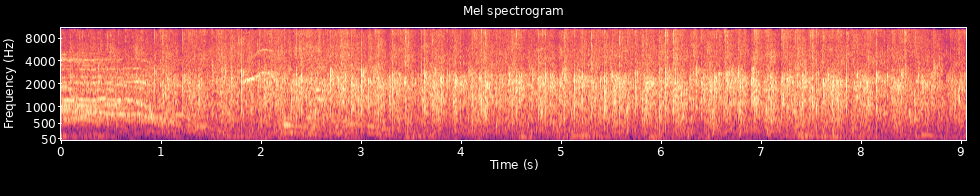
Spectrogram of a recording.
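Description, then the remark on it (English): A comedy festival audience claps steadily for about nine seconds to welcome actor Ryan Moloney, introduced as Jarrod Rebecchi, attorney at law: a dense, even patter of many hands with a faint murmur of crowd voices underneath and a few scattered whoops early on. “Big round of applause for Jarrod Rebecchi, attorney at law.”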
